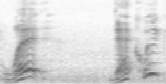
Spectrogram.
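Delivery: high, stunned what then that quick; shocked disbelief. Retold or imitated. Hearing about her new boyfriend, stunned disbelief. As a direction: caught off guard by how fast she moved on. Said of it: "I'm like".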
